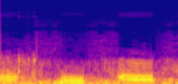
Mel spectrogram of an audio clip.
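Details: Oyster toadfish (Opsanus tau) gives two low, droning boatwhistle hums, each about half a second long, over a murky underwater rumble; fish make such sounds by contracting sonic muscles beside the swim bladder.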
